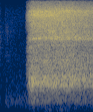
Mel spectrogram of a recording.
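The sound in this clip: Deep breathing during a guided breathing exercise: one loud, rushing breath starts about half a second in and holds steady and full to the end, with no talking.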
